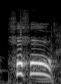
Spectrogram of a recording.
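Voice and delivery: loud, punched-out "ha ha"; exaggerated two-beat fake laugh; mock laugh. Podcaster reacts to zebra crossing crash, mock laughing.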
